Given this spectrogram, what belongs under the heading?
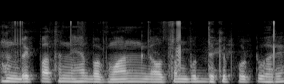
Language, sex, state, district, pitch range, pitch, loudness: Chhattisgarhi, male, Chhattisgarh, Rajnandgaon, 125-135 Hz, 130 Hz, -20 LUFS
